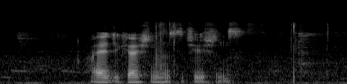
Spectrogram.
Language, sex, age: English, male, 20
